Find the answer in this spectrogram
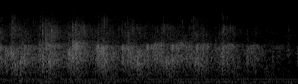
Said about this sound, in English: Yeah, you can clap.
